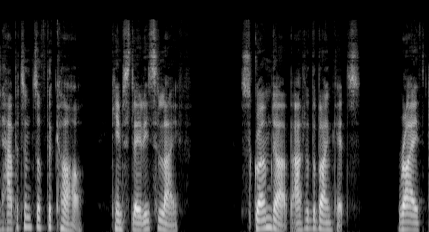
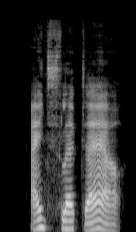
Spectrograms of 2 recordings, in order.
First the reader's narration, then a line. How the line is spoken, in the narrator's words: moaned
